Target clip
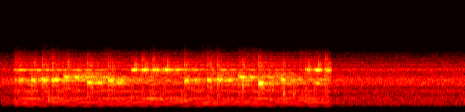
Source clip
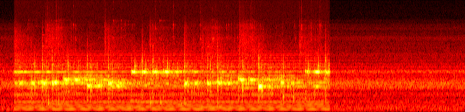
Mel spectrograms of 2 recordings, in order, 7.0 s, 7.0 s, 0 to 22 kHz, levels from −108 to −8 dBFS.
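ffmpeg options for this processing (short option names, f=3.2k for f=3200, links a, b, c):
-af "highpass=f=240:t=q:w=0.5412,highpass=f=240:t=q:w=1.307,lowpass=f=2.3k:t=q:w=0.5176,lowpass=f=2.3k:t=q:w=0.7071,lowpass=f=2.3k:t=q:w=1.932,afreqshift=120,flanger=delay=19:depth=6.9:speed=0.29,volume=-4dB"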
